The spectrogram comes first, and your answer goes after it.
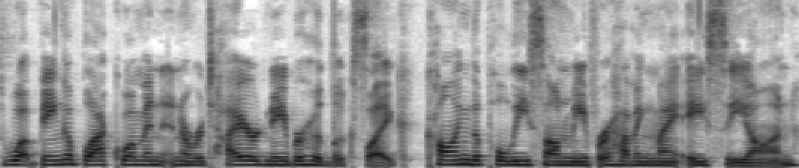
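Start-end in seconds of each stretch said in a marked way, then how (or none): none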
